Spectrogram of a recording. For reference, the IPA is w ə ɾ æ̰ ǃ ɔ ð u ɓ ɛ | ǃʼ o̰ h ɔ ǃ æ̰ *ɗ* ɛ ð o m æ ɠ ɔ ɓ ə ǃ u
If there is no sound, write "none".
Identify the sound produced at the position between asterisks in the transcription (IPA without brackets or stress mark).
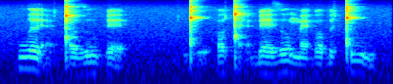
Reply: ɓ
